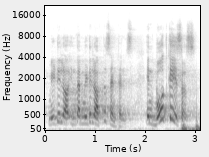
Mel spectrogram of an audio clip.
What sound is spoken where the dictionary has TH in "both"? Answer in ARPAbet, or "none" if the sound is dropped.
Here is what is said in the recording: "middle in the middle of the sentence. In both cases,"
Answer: T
